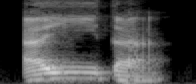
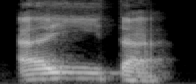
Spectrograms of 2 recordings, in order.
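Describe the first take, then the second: No difference in how they are said.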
